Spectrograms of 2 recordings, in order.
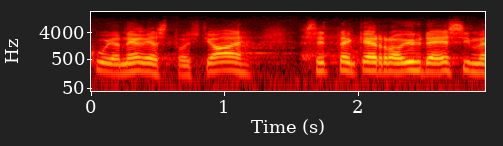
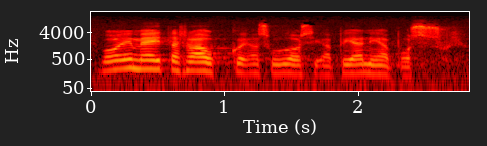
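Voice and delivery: mock self-pity; 2 semitones lower, 8 dB quieter than usual. Mocking self-pitying believers.

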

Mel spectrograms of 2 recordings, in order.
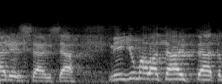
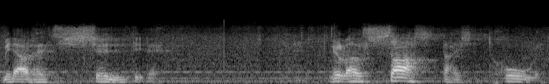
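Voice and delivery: broken confession; 12 semitones lower, 5 dB quieter than usual. Acted. Sinner confessing to God, broken quiet confession.

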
